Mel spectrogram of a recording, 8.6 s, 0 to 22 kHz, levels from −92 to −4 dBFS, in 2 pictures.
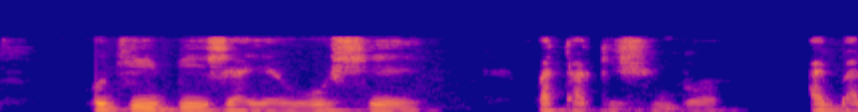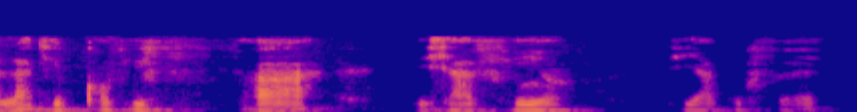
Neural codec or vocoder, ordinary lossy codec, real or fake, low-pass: none; none; real; 5.4 kHz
